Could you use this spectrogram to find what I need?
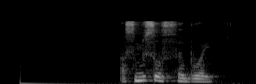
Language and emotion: Russian, neutral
